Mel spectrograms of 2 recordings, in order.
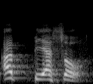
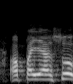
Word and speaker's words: अप्यसो: एको अप्यसो। देखिए अब यहाँ क्या हो रहा है कि भक्त अपयसो बोलना, अपयसो अपयसो मत बोलिए, अप्यसो अप्यसो अप्यसो अप्यसो।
